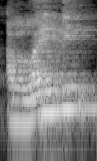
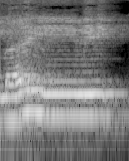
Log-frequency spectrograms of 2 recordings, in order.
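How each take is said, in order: First: The vowel in laili is clipped short. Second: The vowel in laili is held long. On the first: The speaker calls it wrong. "tidak boleh dibaca asal nyenggol misalnya. Misalnya al-laili tidak boleh" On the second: The speaker calls it right. "karena mad itu prinsipnya dibaca panjang. Maka di sini waqtilafil laili"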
